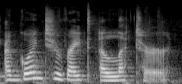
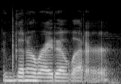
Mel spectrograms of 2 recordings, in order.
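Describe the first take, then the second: First: The T sounds are pronounced clearly. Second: Several T sounds are dropped or softened. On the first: The speaker calls it wrong. "I wouldn't say" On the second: The speaker calls it right. "there's a few T's in there that I just did not say"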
